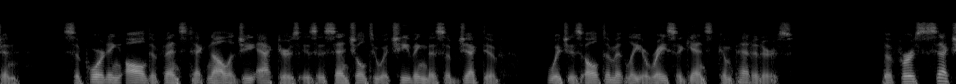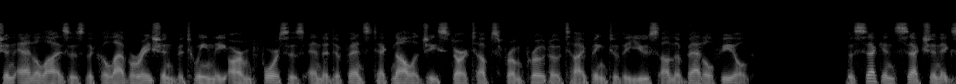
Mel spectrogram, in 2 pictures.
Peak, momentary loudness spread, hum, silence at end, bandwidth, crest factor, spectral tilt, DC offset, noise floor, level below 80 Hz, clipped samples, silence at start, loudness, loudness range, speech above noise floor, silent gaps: -16 dBFS; 6 LU; none; 0 s; 7.4 kHz; 20 dB; -4 dB/octave; 0.2%; under -90 dBFS; -54 dBFS; under 0.1%; 0 s; -37 LUFS; 3 LU; over 53 dB; 0.35-0.63 s, 5.21-5.46 s, 7.95-8.79 s, 17.15-17.99 s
